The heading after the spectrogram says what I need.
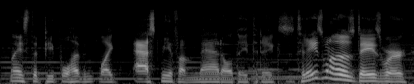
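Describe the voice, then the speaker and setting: A man streaming a game live, chatting to his viewers in a flat tone that some hear as annoyed. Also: medium pitch, brisk, soft background music. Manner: chatty, rambling asides to chat. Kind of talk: live-stream gameplay commentary.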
